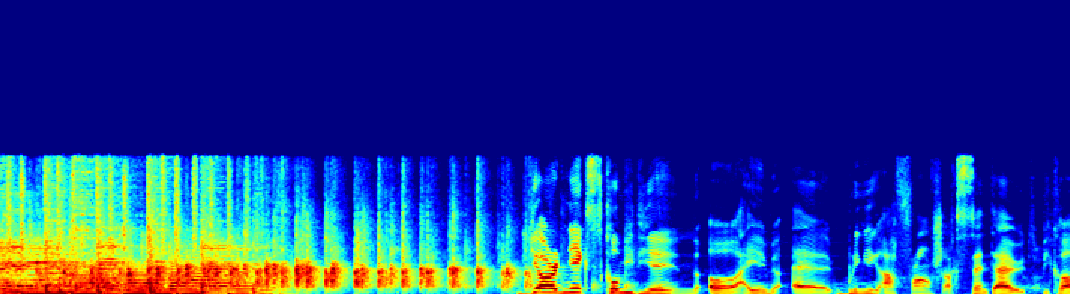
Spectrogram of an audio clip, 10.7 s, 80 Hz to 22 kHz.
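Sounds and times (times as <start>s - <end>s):
upbeat music sting: 0.0s - 3.0s
audience clapping: 0.0s - 6.3s
speech: 5.4s - 10.7s.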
